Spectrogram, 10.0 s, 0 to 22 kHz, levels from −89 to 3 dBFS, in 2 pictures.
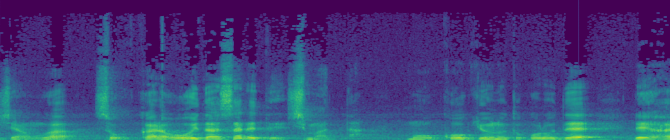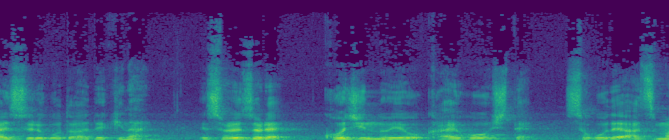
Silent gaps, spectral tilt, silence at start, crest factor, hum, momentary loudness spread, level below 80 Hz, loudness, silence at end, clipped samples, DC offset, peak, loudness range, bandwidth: none; -4 dB/octave; 0 s; 20 dB; none; 14 LU; -62 dBFS; -20 LUFS; 0 s; under 0.1%; under 0.1%; 0 dBFS; 1 LU; 19.5 kHz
